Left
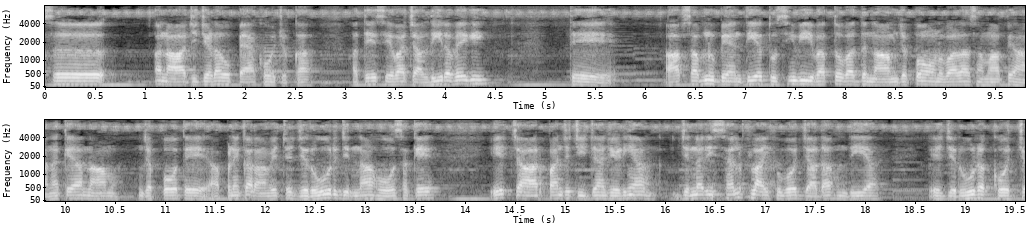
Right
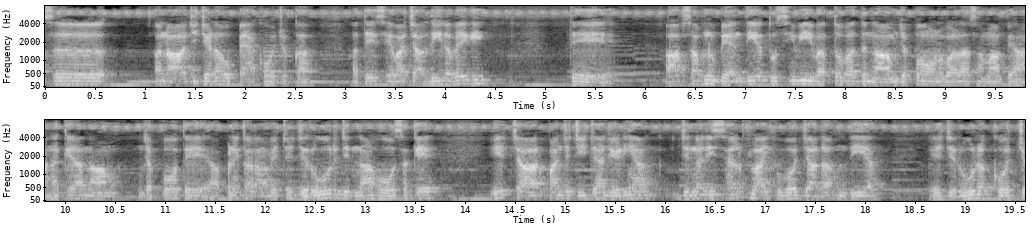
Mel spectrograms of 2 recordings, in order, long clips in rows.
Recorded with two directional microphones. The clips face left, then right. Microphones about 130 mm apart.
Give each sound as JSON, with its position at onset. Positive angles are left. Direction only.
{"t": 0.1, "sound": "speech", "side_deg": 40}
{"t": 3.1, "sound": "speech", "side_deg": 45}
{"t": 5.2, "sound": "cricket", "side_deg": 40}
{"t": 6.2, "sound": "a man's voice", "side_deg": 40}
{"t": 12.6, "sound": "a man's voice", "side_deg": 40}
